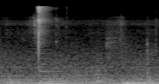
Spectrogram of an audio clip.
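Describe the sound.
A single sharp snip of fingernails being clipped short for guitar playing. The crisp click comes near the start, followed by quiet background hum and faint shuffling.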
